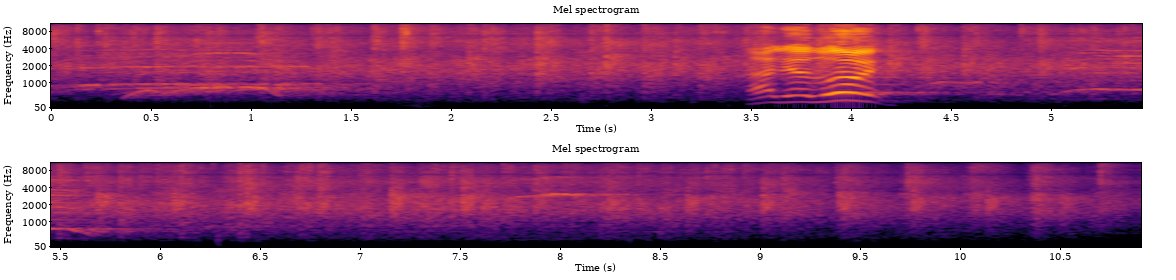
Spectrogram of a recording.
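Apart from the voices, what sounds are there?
audience clapping loudly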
